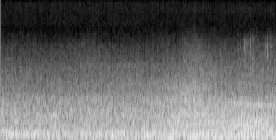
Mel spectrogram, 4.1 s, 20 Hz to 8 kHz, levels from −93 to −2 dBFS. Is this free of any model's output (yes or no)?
yes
